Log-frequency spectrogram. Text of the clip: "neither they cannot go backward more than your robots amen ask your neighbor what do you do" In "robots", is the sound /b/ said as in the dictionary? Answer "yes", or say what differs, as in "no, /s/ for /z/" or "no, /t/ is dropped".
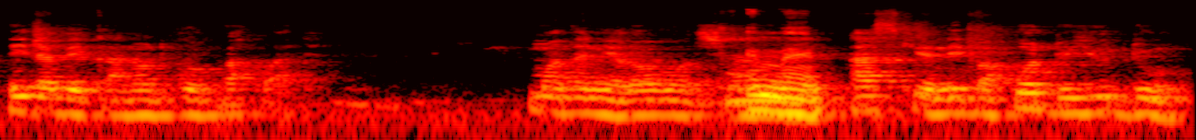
no, /b/ is dropped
